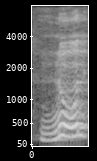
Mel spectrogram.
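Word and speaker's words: نون: How do you say noon? Touch the tip of the tongue to the upper gums a little above the roots of the teeth, as you see in the picture.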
